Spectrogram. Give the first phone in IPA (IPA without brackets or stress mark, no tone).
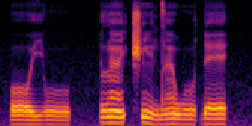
oː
